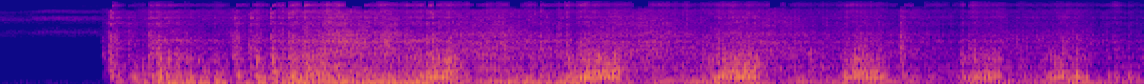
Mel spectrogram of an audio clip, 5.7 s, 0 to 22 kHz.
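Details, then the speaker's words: Kawasaki 1100 jet ski with low compression, fuel cut off and tank drained, two-stroke premix poured into the cylinders: rough, lumpy surges about once a second; firing on two cylinders, centre one low compression. "Okay. So, two cylinders are are firing, I suppose."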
